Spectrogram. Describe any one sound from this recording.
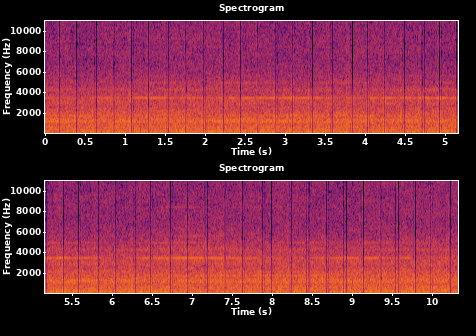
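A jet engine roars steadily as an aircraft flies.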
